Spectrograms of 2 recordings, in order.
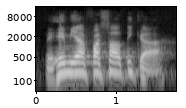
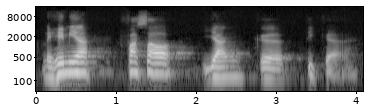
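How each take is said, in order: First: Said in the usual way. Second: Word by word, with gaps; drawn-out, separated words; slow, spaced announcement. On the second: Real, not acted. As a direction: dictate the reference very slowly. Announces the verse for listeners.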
